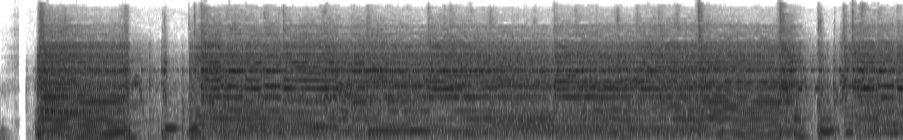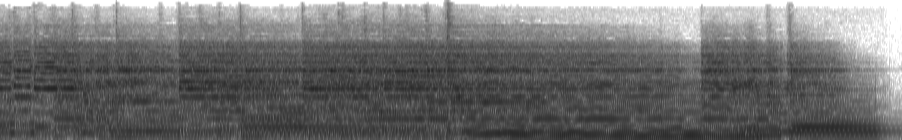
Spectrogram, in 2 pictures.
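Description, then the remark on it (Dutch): A loud, distorted electric guitar riff played on a Gibson, showing how the guitar originally sounded, repeats a chunky rhythmic pattern of bright, ringing chords with brief breaks, lasting about eighteen seconds. No one speaks. “En die laat dan even zelf horen hoe die gitaar eigenlijk origineel klonk.”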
